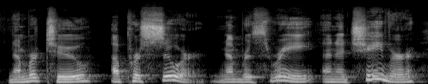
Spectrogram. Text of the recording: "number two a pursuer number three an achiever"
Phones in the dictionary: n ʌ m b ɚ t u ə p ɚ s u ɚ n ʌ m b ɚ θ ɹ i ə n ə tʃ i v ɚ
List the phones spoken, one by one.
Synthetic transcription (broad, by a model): n ʌ m b ɚ t u ə p ɚ s u ɚ n ʌ m b ɚ θ ɹ i ə n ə tʃ i v ɚ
